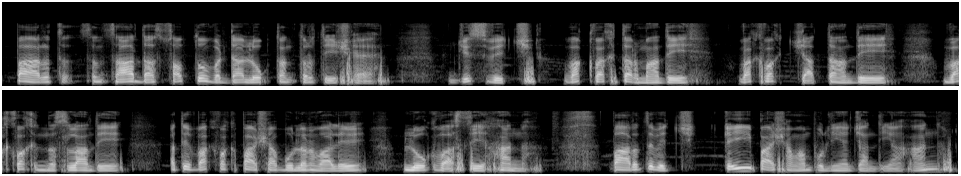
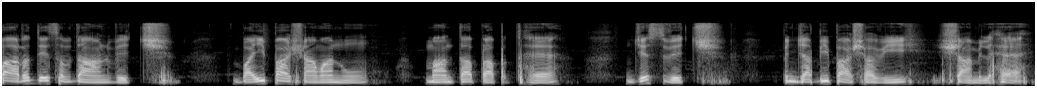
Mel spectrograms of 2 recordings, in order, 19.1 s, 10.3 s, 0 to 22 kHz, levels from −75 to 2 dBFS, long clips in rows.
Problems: none marked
